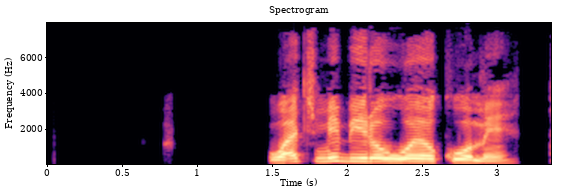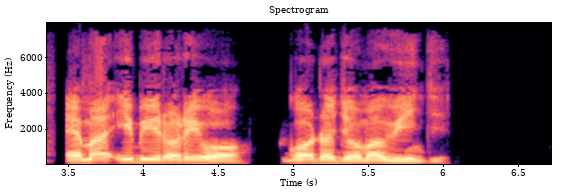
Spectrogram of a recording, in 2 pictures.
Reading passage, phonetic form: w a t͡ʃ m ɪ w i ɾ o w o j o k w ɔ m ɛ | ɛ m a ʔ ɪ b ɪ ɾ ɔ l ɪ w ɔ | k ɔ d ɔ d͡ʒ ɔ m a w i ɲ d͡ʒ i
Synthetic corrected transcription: w a t͡ʃ m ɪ b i ɾ o w o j o k w o m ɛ | ɛ m a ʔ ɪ b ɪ ɾ ɔ ɾ ɪ w ɔ | ɡ ɔ d ɔ d͡ʒ ɔ m a w i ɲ d͡ʒ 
